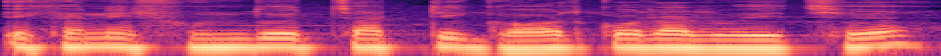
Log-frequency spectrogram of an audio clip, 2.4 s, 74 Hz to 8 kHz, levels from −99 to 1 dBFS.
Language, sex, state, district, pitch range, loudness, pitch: Bengali, male, West Bengal, Alipurduar, 145-165 Hz, -14 LUFS, 155 Hz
